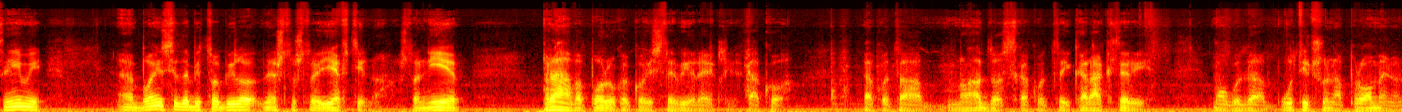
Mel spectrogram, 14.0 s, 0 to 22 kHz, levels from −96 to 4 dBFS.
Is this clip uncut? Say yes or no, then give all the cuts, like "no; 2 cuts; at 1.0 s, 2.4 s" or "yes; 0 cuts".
yes; 0 cuts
